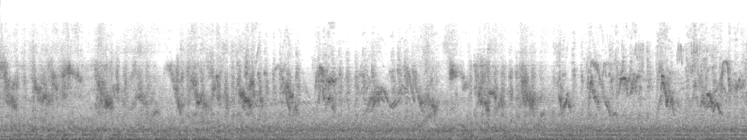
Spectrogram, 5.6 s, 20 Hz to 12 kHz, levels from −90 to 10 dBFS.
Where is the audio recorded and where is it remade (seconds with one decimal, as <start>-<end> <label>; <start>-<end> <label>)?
0.0-1.9 remade; 1.9-3.1 recorded; 3.1-4.2 remade; 4.2-5.6 recorded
